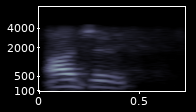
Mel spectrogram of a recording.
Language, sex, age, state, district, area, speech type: Nepali, female, 45-60, West Bengal, Jalpaiguri, urban, conversation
